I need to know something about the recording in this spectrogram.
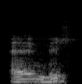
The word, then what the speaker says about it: ähnlich: Remember, the CH at the end is the German CH. You have to keep your mouth open at ähnlich at the end.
